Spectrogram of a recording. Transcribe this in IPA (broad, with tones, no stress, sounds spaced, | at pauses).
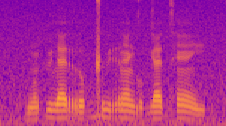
ɡ õ˨ k ʉ˧ l æ˧ r o˨˦ ɡ͡ǁ ʉ˦˨ r æ̃˧ ɡ o˨ ɡ æ˧ tʰ ɛ̃˦˨ i̯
